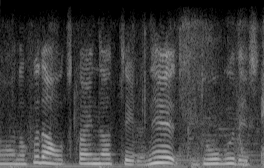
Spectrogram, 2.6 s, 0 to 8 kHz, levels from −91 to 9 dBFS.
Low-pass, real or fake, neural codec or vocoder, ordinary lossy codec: 7.2 kHz; real; none; Opus, 16 kbps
